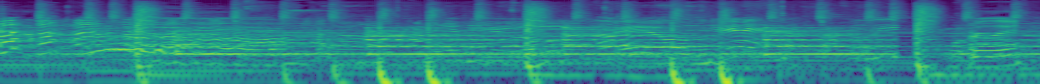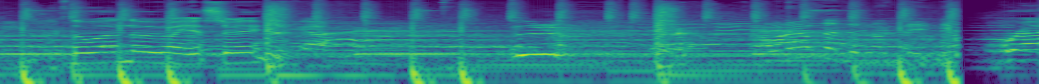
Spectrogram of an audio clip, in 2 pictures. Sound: laughing; laughing

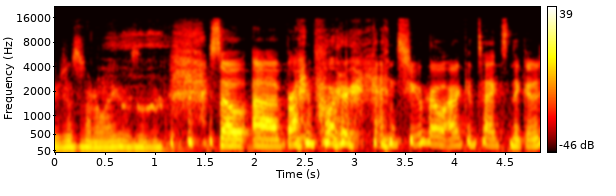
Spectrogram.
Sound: chuckling

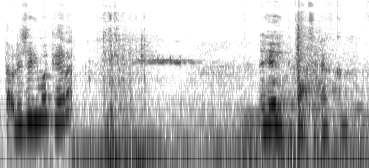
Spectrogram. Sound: door unlocked

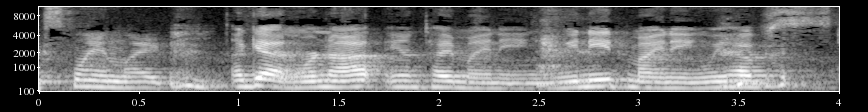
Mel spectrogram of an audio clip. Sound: voiceover

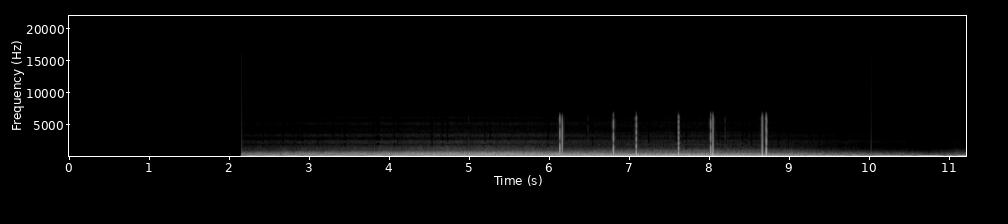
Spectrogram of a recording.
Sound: static sound

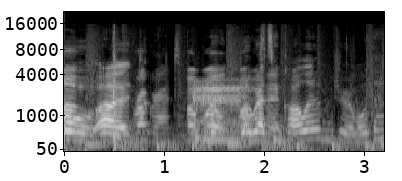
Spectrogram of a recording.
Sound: buzzer

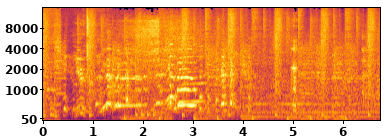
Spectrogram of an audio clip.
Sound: laughing

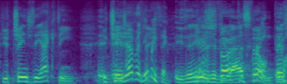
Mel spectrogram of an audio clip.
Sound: laughs

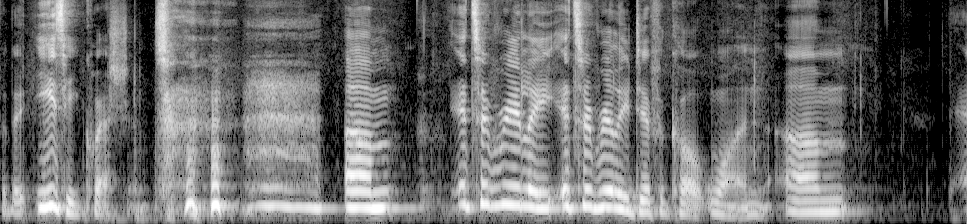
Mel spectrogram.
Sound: laughter

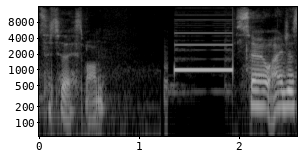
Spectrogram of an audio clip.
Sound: screen beeping

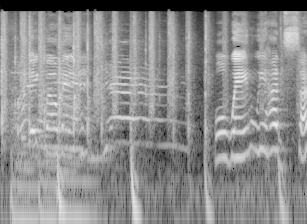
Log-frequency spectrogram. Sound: claps and cheers

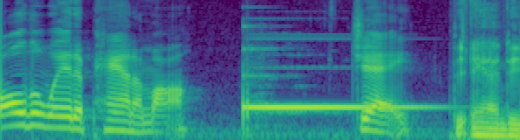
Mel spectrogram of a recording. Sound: bell dinging

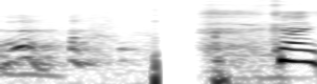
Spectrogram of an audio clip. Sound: laughing

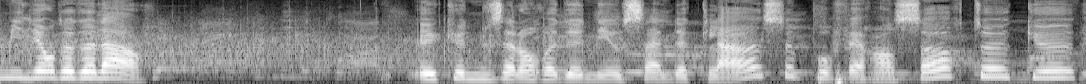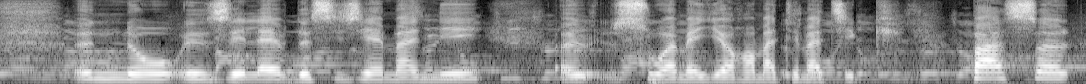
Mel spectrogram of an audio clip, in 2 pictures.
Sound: applause

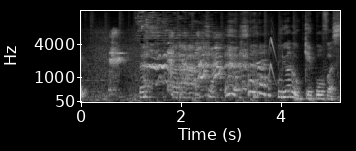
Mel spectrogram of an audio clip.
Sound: laughs

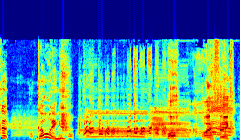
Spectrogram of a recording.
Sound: barking; bleating; panting

